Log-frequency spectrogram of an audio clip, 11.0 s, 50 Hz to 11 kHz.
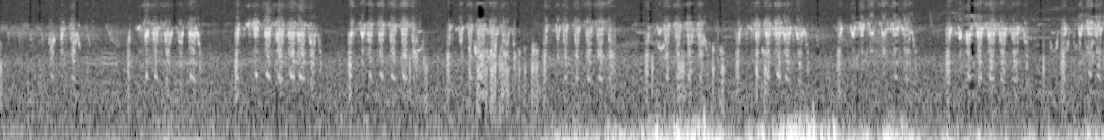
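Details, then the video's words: Black stork chicks greet the adult male delivering fish to their nest in Karula National Park, Estonia, at 11:00 am on 11 June 2023. Raspy rattling bursts repeat about once a second, with a low rumble in the second half. "Funny greeting sound by the Kids"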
